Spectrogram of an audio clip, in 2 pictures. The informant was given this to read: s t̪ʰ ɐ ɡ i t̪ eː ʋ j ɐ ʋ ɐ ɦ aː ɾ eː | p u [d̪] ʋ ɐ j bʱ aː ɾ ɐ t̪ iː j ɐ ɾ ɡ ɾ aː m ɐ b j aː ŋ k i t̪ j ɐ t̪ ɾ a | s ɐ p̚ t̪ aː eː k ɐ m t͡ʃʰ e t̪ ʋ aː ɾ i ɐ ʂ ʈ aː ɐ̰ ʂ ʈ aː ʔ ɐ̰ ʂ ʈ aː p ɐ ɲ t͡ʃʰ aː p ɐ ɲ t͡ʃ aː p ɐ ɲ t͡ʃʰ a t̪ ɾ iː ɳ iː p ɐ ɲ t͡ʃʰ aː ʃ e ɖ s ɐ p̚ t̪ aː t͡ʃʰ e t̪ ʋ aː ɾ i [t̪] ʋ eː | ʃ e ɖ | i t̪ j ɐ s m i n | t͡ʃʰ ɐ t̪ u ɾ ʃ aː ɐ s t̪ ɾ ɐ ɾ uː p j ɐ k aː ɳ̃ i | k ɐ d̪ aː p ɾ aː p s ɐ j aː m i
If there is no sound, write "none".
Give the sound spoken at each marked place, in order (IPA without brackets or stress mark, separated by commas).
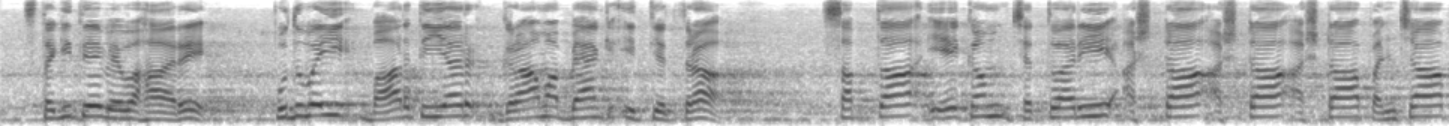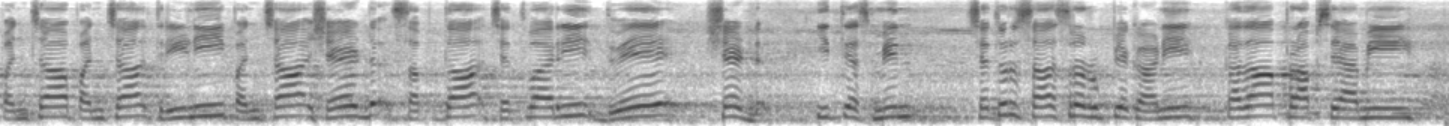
d̪, d̪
